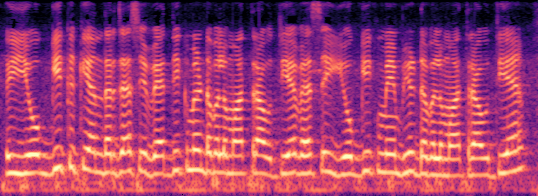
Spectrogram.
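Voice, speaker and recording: A woman's voice: fairly high pitch, fairly even intonation, normal speed, slight background noise. A woman teaching Hindi grammar for an exam, drilling each word by repeating its correct and wrong forms. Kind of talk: exam-prep lesson.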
